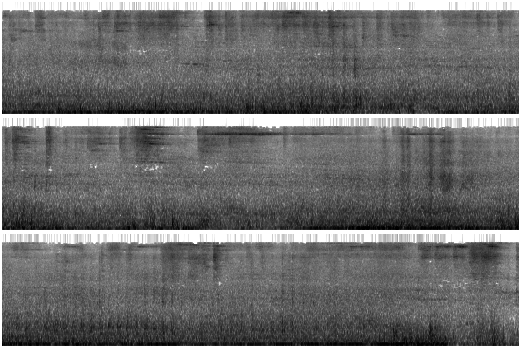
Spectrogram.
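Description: Freight train of autorack cars rolling past close by: a steady rumble of steel wheels on rail, with brief high-pitched wheel squeals. The last car passes near the end and the noise drops off.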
